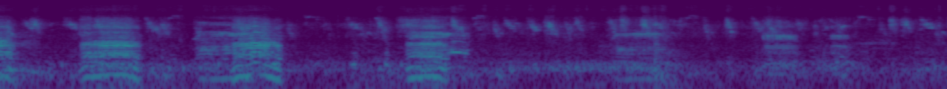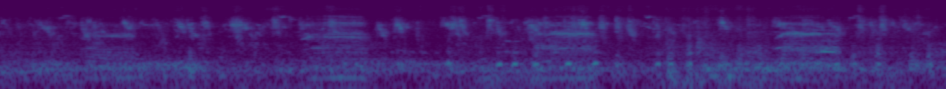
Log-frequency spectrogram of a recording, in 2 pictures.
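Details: Two African geese in a backyard with other waterbirds: strident honks open the recording, then quieter, scattered calls and background clatter follow over the remaining seconds.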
